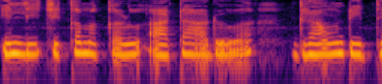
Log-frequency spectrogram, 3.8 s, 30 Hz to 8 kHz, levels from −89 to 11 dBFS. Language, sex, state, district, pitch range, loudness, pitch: Kannada, female, Karnataka, Bidar, 215-230 Hz, -16 LUFS, 225 Hz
